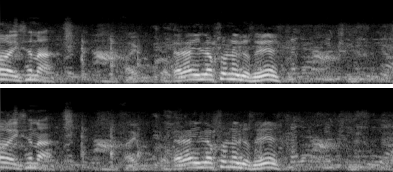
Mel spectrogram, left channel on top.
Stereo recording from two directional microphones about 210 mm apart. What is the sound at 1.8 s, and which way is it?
Speech, 50° left (ahead or behind).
